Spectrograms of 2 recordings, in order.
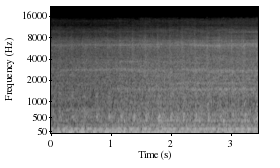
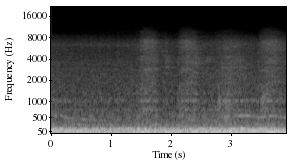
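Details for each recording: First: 1955/56 Oldsmobile Rocket 88 with 324 V8, first run after sitting 22 years, idling with good oil pressure: steady even low idle, no knocks or misses, little smoke or blow-by, though a vacuum leak is suspected; normal idle. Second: 1955 Oldsmobile Rocket 88 V8, barn find that sat 22 years, first run: deep uneven idle rumble with a faint airy hiss coming and going; suspected big vacuum leak, good oil pressure, little smoke or blow-by.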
